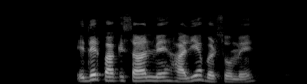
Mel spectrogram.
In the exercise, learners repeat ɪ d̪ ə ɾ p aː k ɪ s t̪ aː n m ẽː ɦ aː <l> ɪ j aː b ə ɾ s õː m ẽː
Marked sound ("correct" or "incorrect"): correct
